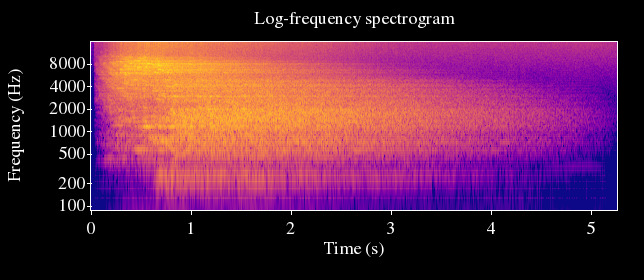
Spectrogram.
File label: Unnatural Speech; Ambience; Warframe; Shadowgrapher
